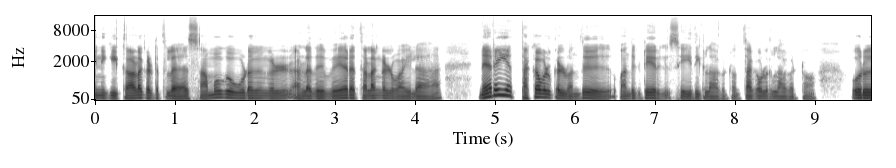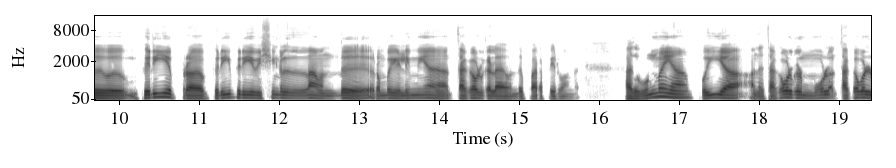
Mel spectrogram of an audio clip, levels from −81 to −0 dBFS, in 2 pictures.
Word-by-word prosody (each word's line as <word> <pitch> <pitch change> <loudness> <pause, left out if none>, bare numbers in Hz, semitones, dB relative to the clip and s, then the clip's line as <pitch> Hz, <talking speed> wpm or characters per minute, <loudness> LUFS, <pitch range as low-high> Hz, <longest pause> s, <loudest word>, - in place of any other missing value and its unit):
இன்னைக்கு 115 -1 -1
காலகட்டத்துல, 110 -1 +2 0.3
சமூக 125 +8 0 0.2
ஊடகங்கள் 110 -2 0 0.2
அல்லது 100 +1 +1 0.2
வேற 120 +4 +4 0.2
தளங்கள் 110 0 0
வாயிலா 95 0 -1 0.7
நிறைய 230 +9 +6 0.2
தகவல்கள் 135 -4 +3
வந்து, 95 +6 -1 0.4
வந்துக்கிட்டே 100 +3 -2
இருக்கு. 100 +1 -7
செய்திகளாகட்டும், 95 -2 -4
தகவல்கள் 95 -1 -2
ஆகட்டும், 90 +2 -9 0.5
ஒரு 120 -1 +6 0.6
பெரிய 155 +5 +2 0.2
பர 115 - 0 0.3
பெரிய 130 +4 -1
பெரிய 130 -2 +1
விஷயங்கள்லாம் 120 -1 -2
வந்து, 105 +3 -1 0.4
ரொம்ப 110 +2 -4
எளிமையா 120 +3 -2 0.3
தகவல்கள 110 -1 0 0.2
வந்து 95 +3 -6
பரப்பிருவாங்க. 90 -2 -6 0.7
அது 100 0 +2
உண்மையா? 155 +1 +3 0.3
பொய்யா? 125 +1 +3 0.3
அந்த 100 -1 -4
தகவல்கள் 130 +3 +1
மூலம் 130 +4 -2
தகவல் 130 +5 +1
110 Hz, 110 wpm, -21 LUFS, 100-125 Hz, 0.7 s, நிறைய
